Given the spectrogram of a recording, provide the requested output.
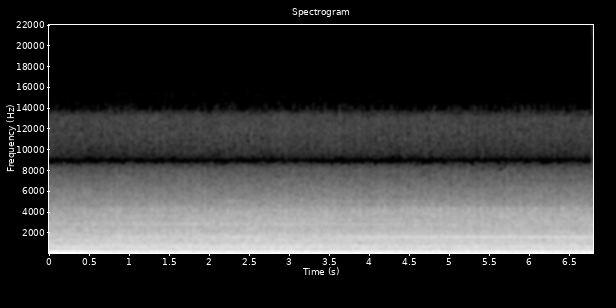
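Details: Ex-US Army Cat D6R bulldozer, low hours, revived from inoperative, idling after hydraulic cylinders were cycled: deep, even diesel rumble, no misses or knocks. Running smoothly.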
